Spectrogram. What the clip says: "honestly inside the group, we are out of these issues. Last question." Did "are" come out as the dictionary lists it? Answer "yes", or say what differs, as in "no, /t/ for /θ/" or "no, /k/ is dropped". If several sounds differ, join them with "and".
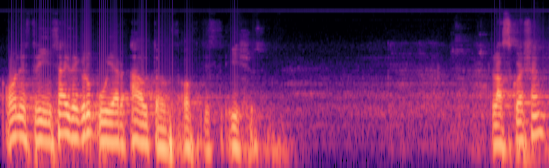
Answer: yes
